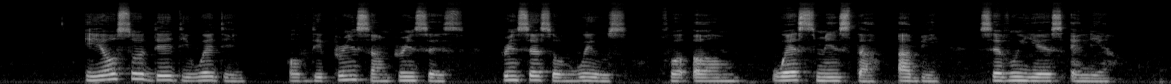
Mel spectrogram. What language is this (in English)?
Nigerian Pidgin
